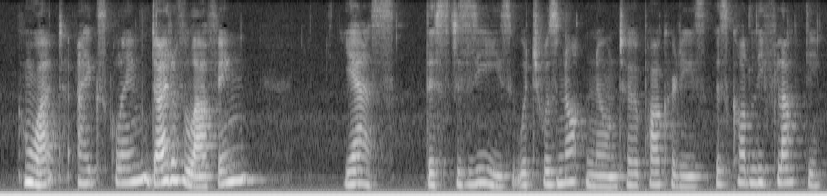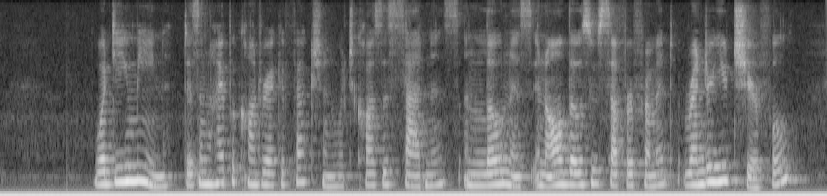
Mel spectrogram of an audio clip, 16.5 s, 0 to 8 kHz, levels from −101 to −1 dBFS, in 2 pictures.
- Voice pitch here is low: No, high, 190 Hz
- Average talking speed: Yes, average, 150 wpm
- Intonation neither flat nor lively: Yes, average, 3.7 semitones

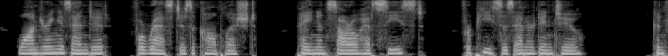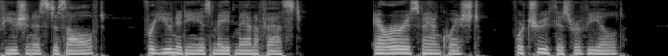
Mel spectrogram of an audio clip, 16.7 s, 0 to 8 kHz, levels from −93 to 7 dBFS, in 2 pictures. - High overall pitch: No, medium, 165 Hz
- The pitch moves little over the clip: Yes, narrow, 1.5 semitones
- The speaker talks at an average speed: No, slow, 115 wpm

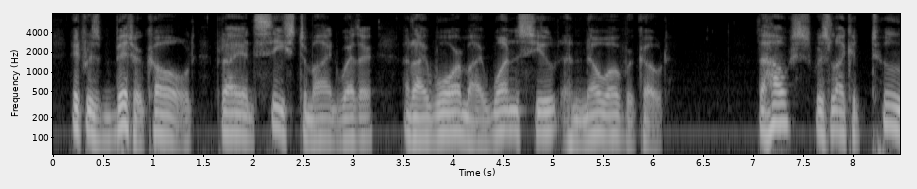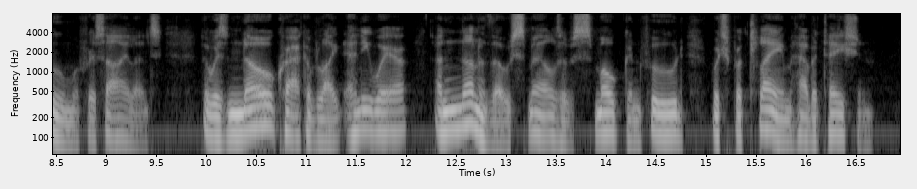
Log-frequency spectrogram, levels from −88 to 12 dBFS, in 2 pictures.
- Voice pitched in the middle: No, low, 110 Hz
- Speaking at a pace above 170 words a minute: No, average, 165 wpm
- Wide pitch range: No, average, 4.1 semitones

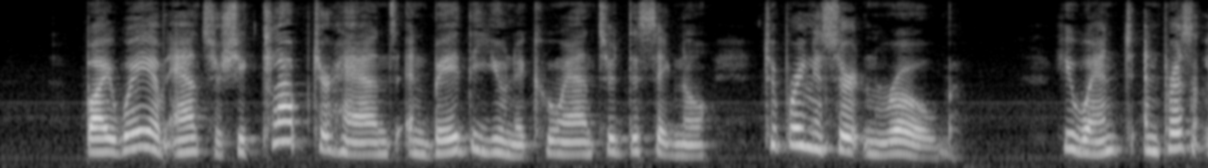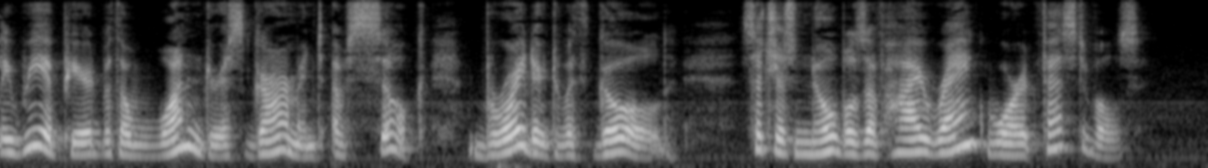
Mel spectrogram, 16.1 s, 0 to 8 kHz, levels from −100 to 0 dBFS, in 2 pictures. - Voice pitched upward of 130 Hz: Yes, high, 190 Hz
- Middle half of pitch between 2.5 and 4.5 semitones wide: No, average, 4.9 semitones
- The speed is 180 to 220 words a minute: No, average, 165 wpm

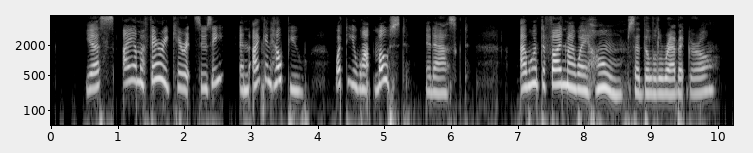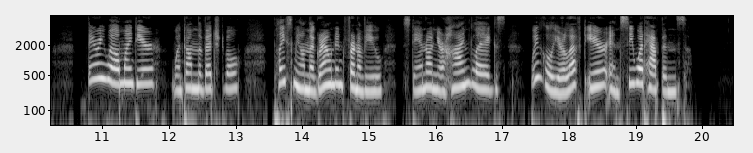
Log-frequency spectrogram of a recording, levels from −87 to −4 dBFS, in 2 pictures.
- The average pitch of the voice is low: No, very high, 275 Hz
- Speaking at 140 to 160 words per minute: No, average, 180 wpm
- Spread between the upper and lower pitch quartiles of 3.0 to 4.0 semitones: No, average, 5.2 semitones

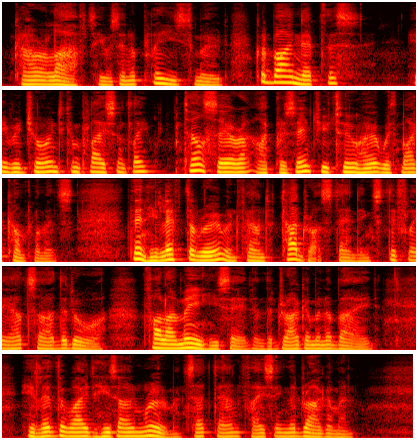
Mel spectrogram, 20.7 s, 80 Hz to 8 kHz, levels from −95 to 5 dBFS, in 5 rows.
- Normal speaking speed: Yes, average, 170 wpm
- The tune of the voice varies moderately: Yes, average, 3.6 semitones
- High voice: No, medium, 140 Hz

